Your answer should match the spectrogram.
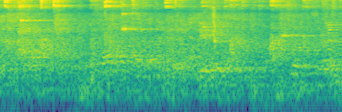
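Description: Table tennis balls clicking off paddles and tables in rapid, irregular strokes from several rallies at once, over a steady background of voices in the hall.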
